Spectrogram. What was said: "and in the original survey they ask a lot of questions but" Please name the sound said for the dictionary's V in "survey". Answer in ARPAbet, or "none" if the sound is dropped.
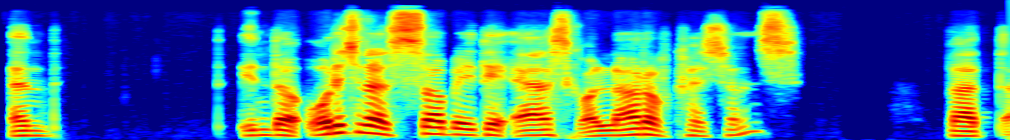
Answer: B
